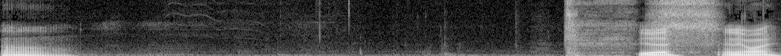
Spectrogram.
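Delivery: let down, disappointed tone. Reacting to a name correction, Brian not Brendan, sounding disappointed. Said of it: "you sounded so disappointed by that".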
